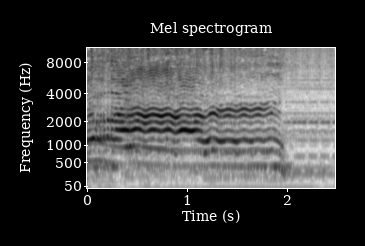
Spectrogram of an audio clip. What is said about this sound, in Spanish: Pues ya entra en la cortinilla. Ah, ok, ok, ahí va la cortinilla.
